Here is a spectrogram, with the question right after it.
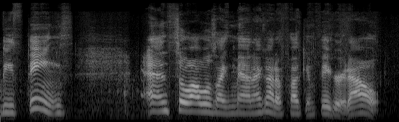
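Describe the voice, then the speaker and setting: A woman speaks at a moderate pace with a Spanish accent and an animated tone. The sound is dry and close with no echo, with noticeable background noise. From Southern California, Mexican-American, born in Tijuana. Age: young. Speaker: tax business owner. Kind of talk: interview.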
